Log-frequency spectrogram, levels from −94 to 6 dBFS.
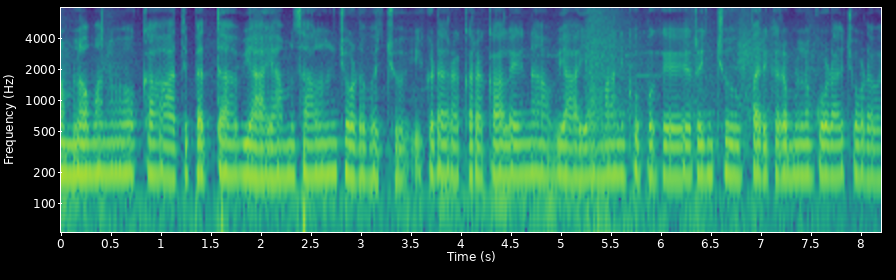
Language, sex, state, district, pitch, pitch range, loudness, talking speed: Telugu, female, Andhra Pradesh, Guntur, 185 Hz, 180-190 Hz, -16 LUFS, 130 wpm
